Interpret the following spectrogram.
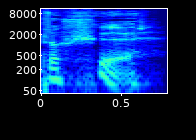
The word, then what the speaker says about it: broschyr: Det ligger en liten broschyr. Ja, so the receptionist, he pronounced it broschyr. Broschyr, okay. When I say it, I say broschyr.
